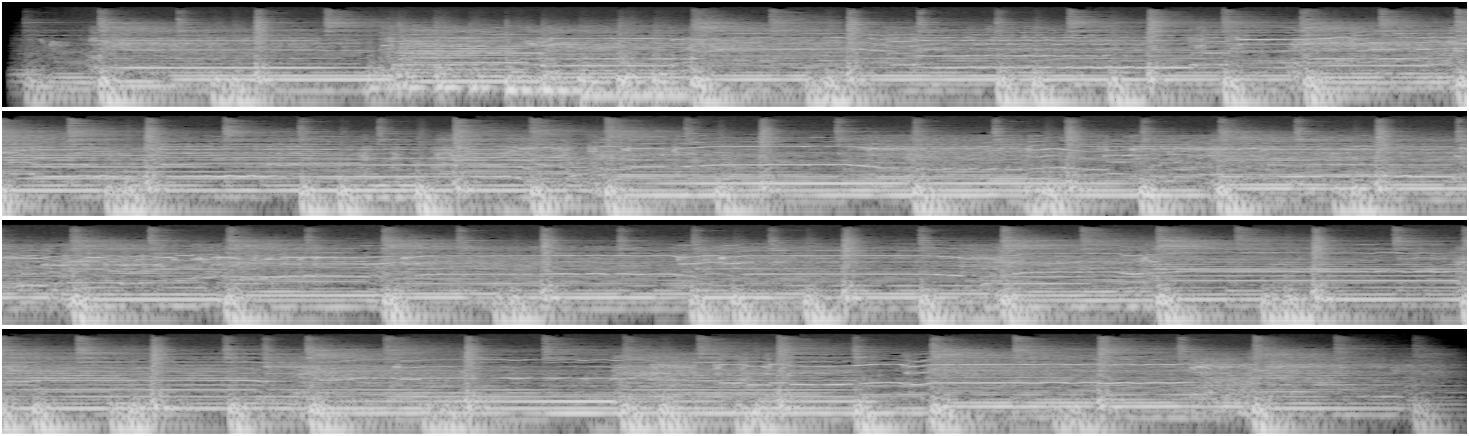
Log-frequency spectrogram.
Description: Ukazky su nahravana skuska , stero kazetak Tesla Diamant v strede miestnosti, nemali sme spevaka.
solo z pomalsej skladby:
Mne sa ta intonacia nezda zla uz v prvej ukazke.
Aj ked falosne je to teda dost, ako som to po rokoch pocuval No hanbím sa..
